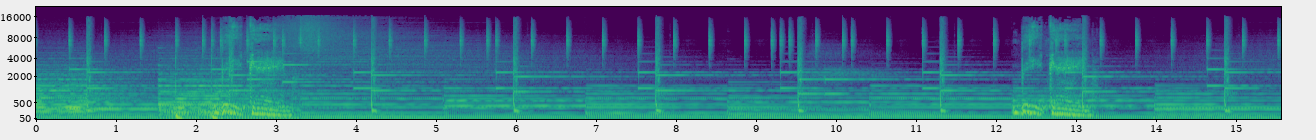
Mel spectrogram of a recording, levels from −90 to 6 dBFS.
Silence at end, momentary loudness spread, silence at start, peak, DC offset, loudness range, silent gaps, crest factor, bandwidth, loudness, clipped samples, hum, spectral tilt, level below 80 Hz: 0 s; 12 LU; 0 s; -4 dBFS; under 0.1%; 7 LU; none; 18 dB; 16.5 kHz; -22 LUFS; under 0.1%; none; -4.5 dB/octave; -32 dBFS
